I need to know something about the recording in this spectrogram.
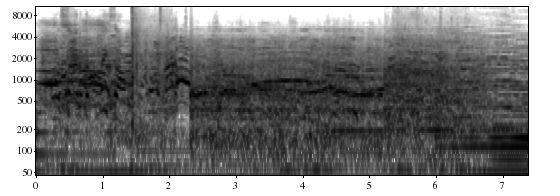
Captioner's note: crowd noises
